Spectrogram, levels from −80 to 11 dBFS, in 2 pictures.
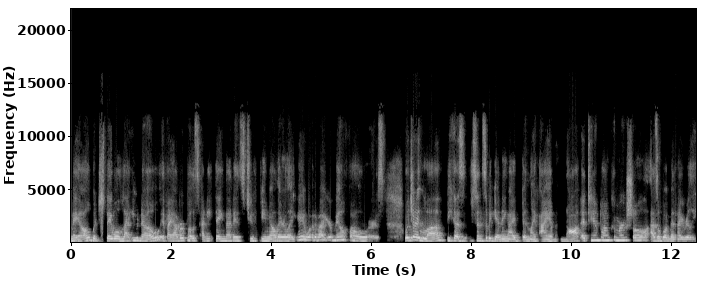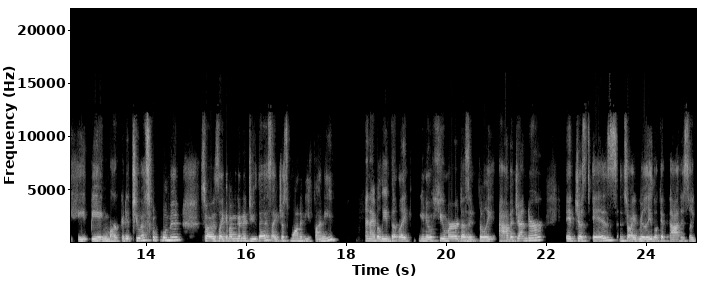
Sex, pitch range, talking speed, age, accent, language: female, 175-220 Hz, 225 wpm, 30-49, American, English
